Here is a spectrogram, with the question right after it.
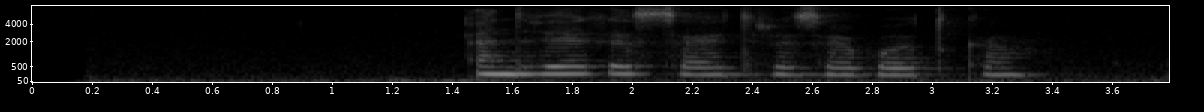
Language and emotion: Russian, neutral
